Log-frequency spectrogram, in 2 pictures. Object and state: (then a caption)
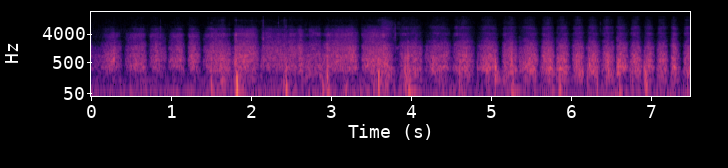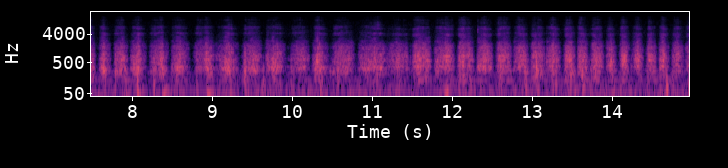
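Fingernails scratching silicone microphone ears. Short fingernails scratch the white silicone ears of a black binaural microphone, producing close, dry scratching that starts as a continuous rub and settles into a rapid, steady rhythm of separate strokes. The strokes are mostly midrange with little brightness, over a faint low hum.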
